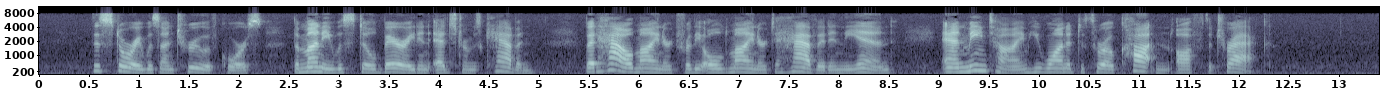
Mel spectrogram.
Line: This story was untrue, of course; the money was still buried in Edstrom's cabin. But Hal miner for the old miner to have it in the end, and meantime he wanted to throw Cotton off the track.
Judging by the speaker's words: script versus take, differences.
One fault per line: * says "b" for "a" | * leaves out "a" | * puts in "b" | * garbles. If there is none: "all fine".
all fine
